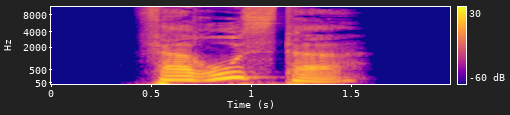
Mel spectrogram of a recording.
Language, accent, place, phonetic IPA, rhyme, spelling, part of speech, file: German, Germany, Berlin, [fɛɐ̯ˈʁuːstɐ], -uːstɐ, verrußter, adjective, De-verrußter.ogg
- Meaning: inflection of verrußt: 1. strong/mixed nominative masculine singular 2. strong genitive/dative feminine singular 3. strong genitive plural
